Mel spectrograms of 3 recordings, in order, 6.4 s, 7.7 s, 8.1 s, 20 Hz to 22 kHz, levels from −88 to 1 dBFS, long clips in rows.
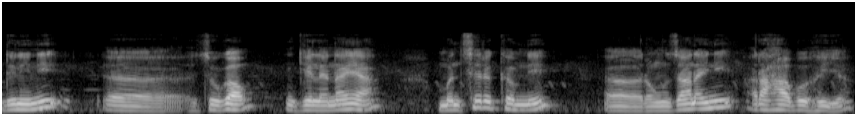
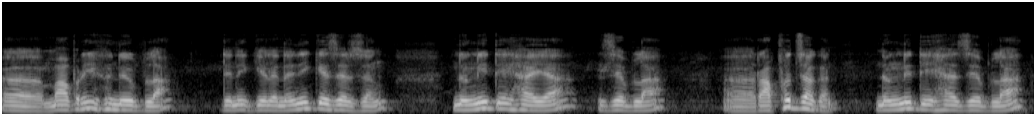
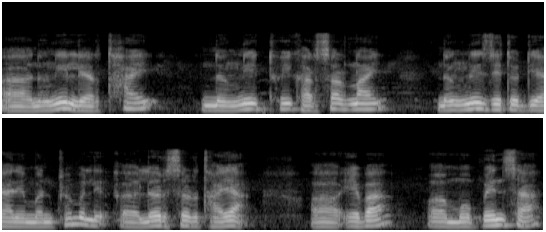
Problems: constant background noise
